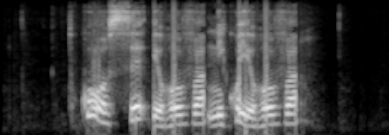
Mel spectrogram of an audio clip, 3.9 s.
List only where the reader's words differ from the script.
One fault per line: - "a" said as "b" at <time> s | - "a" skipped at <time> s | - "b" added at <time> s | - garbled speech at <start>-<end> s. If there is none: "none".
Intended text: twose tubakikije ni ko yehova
- "tubakikije" said as "yehova" at 1.6 s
